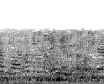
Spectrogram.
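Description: Faint, indistinct voices of people chatting in a room.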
